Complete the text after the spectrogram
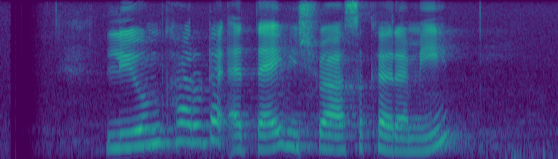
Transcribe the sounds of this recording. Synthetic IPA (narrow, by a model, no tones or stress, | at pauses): lijumkʰaɾuʈəʔæt̪ɛjʋiʃʋaːsəkəɾəmiː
